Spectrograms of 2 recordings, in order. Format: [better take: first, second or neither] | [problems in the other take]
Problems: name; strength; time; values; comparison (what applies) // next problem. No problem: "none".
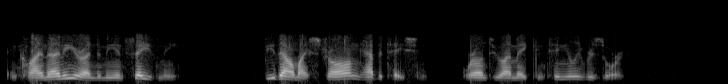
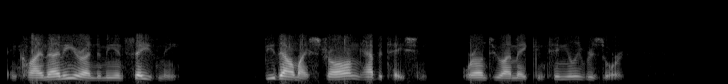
neither | phone-call audio; poor line; the same in both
